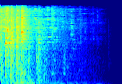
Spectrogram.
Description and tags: Glass Shatter Mix
Mix of multiple glass drop/shatter recordings.
break, breaking, broken, drop, dropped, glass, glasses, many, shards, shatter, smash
